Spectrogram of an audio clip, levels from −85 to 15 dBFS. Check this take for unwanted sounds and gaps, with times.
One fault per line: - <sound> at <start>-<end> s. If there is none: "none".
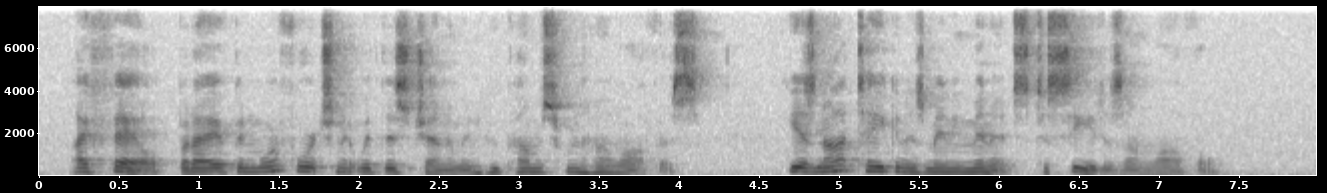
none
